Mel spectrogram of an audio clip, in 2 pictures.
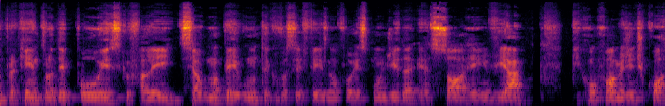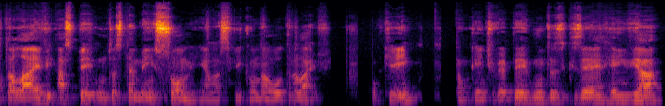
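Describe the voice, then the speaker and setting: A Brazilian man with a husky voice, talking casually and explaining things as host of a live stream about voice. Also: mid-range voice, normal speed, fairly bright tone. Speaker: live show host and voice coach.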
